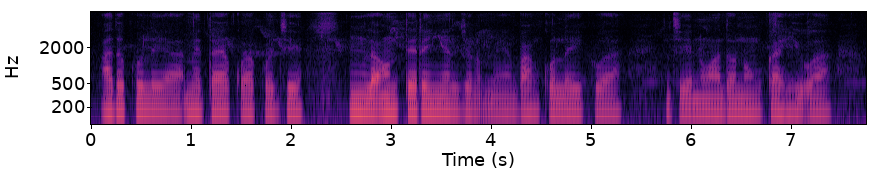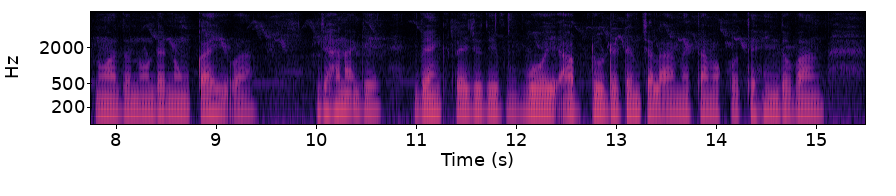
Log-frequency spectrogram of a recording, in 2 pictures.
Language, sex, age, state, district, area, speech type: Santali, male, 18-30, West Bengal, Jhargram, rural, spontaneous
